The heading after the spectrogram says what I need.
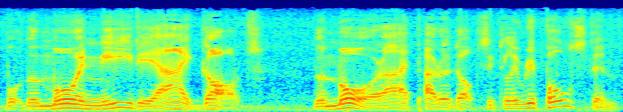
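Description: An actor playing a self-pitying gardener, wistful and grandiloquent in a radio sitcom. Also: male voice, medium pitch, animated, normal speed, slight background noise, natural voice. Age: 30s. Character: weary, self-pitying male gardener in his thirties, cast out by his boss.

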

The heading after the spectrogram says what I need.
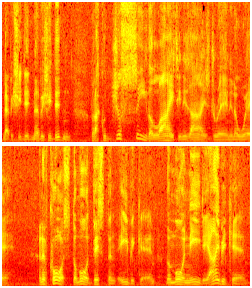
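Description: An actor playing a self-pitying gardener, wistful and grandiloquent in a radio sitcom. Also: male voice, fairly low pitch, sing-song, measured pace, a little hiss or hum. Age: 30s. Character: weary, self-pitying male gardener in his thirties, cast out by his boss.

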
